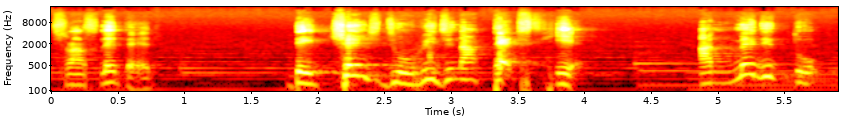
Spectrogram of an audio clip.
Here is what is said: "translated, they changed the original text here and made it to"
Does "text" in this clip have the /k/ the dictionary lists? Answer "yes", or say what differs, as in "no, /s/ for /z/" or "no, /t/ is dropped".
yes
